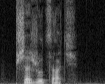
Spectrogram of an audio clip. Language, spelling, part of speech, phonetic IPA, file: Polish, przerzucać, verb, [pʃɛˈʒut͡sat͡ɕ], Pl-przerzucać.ogg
